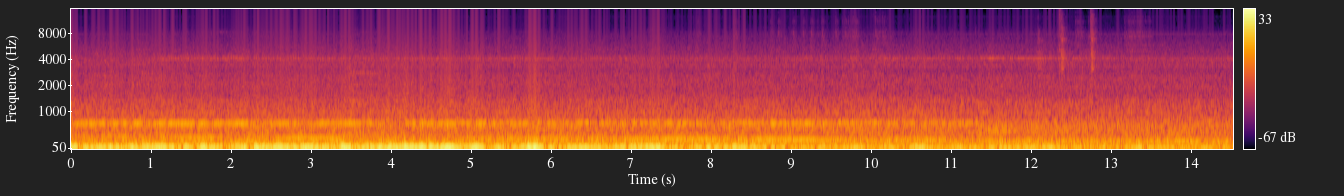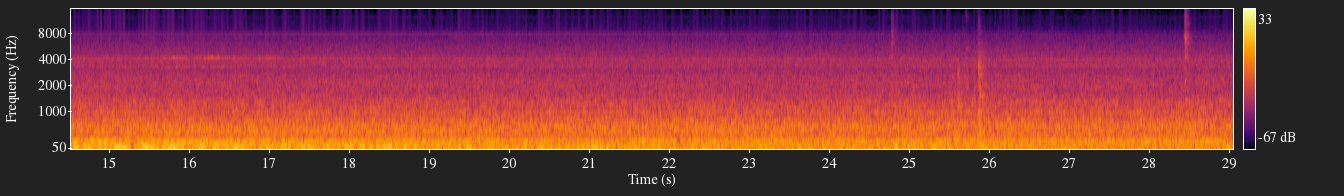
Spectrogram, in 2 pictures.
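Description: Train running, heard from the driver's cab: a heavy low rumble with the hum of the electric traction motors. The motor pitch slides downward and the rumble fades over the first two-thirds as the train slows, leaving a quieter steady running sound.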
